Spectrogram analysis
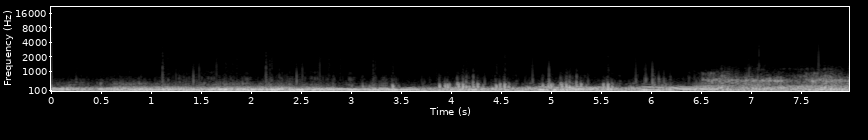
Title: stomach growling 12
